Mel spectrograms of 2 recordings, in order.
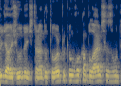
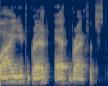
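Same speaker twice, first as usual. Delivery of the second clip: slow model phrase; much slower than usual. Shown as a demonstration. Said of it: "o fulano falou".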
